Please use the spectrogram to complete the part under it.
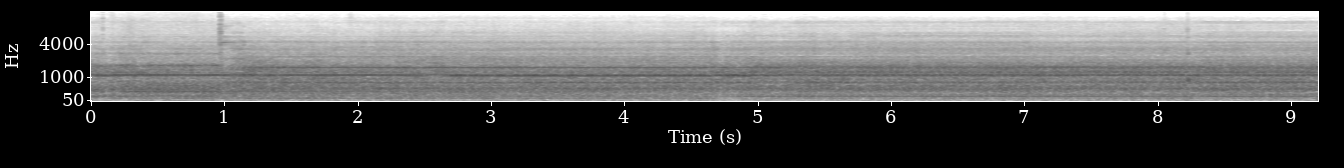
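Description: A cutting tool shaves metal on a spinning lathe with a steady hiss.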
